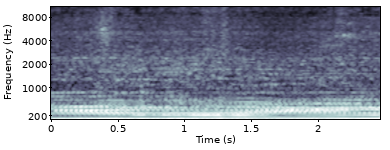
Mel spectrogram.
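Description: A 2018 Honda Accord engine idles while warming up, with a loud, steady, close rumble and a faint pulsing throb and no voices over it.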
